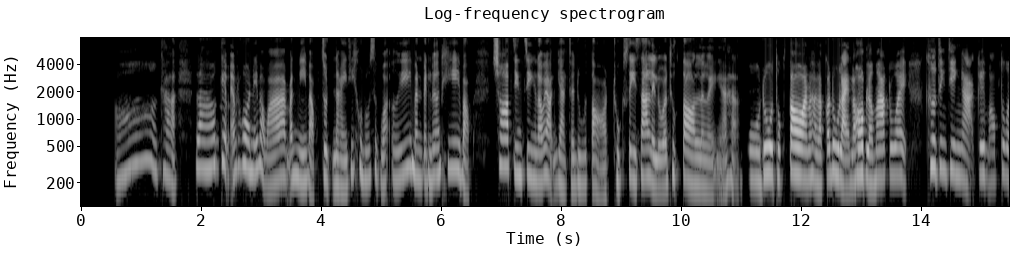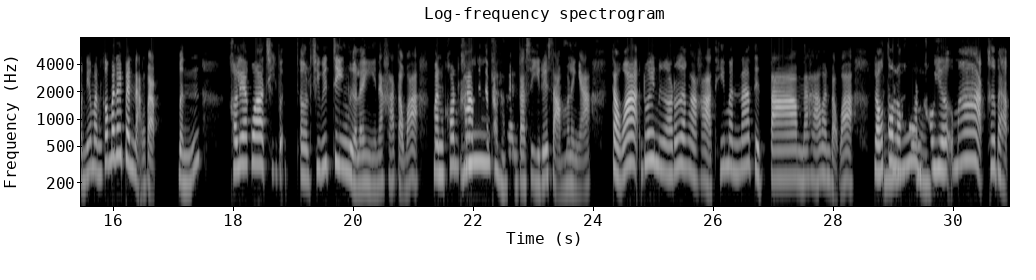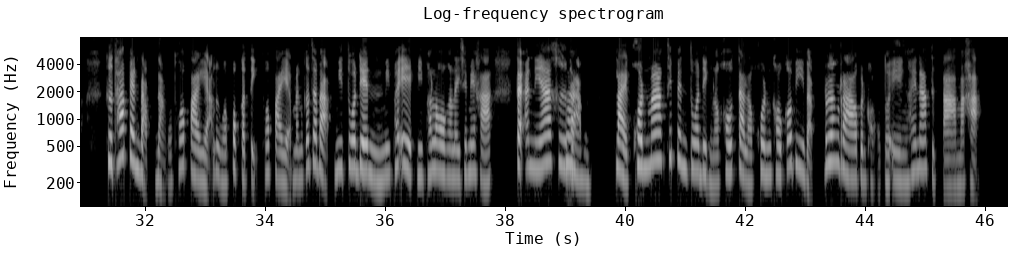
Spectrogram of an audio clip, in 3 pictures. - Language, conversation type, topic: Thai, podcast, อะไรที่ทำให้หนังเรื่องหนึ่งโดนใจคุณได้ขนาดนั้น?
- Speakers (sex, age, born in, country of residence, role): female, 35-39, Thailand, Thailand, host; female, 35-39, Thailand, United States, guest
- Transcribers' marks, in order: "Game of Thrones" said as "Game af Thrones"; stressed: "มาก"; "เด่น" said as "ดิ๋ง"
